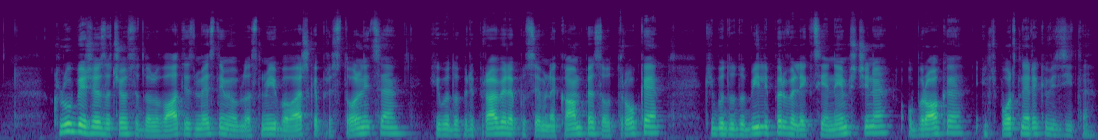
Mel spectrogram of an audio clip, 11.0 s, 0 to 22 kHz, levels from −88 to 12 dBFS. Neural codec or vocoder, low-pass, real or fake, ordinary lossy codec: none; 19.8 kHz; real; none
